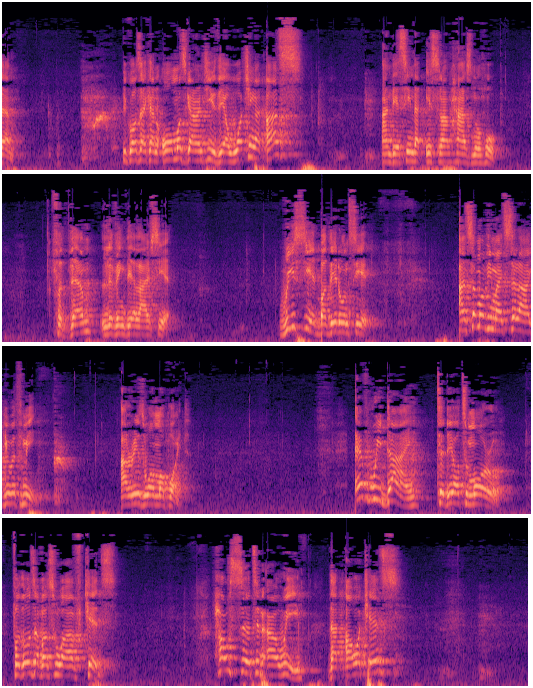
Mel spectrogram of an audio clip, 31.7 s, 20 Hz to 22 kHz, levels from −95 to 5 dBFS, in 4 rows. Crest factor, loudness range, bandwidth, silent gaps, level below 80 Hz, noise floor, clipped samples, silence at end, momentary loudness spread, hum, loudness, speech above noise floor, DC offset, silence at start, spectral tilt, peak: 18 dB; 4 LU; 16 kHz; none; -36 dBFS; -50 dBFS; under 0.1%; 0.65 s; 12 LU; none; -16 LUFS; 34 dB; under 0.1%; 0 s; -2 dB/octave; 0 dBFS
